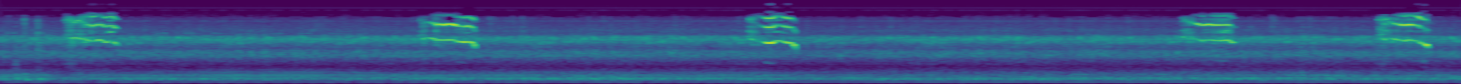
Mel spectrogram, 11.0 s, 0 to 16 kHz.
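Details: Owl at its nest with a new chick, 8:32 pm on April 18, 2019. Five short hoarse screeching calls, each with a wavering, falling tone, spread unevenly, some two or three seconds apart, against a low constant hum.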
